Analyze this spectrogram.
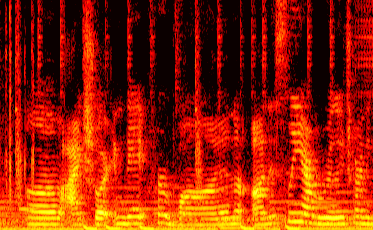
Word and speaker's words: Von: to say my name so it's kind of better for somebody to say vaughn but sometimes that name even gets butchered because some people would call me bon and and but i'm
